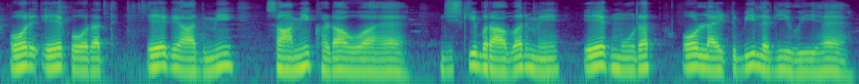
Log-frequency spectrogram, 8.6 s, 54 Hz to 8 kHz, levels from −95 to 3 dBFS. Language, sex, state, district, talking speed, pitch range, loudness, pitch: Hindi, male, Uttar Pradesh, Saharanpur, 140 wpm, 125-145 Hz, -18 LUFS, 130 Hz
